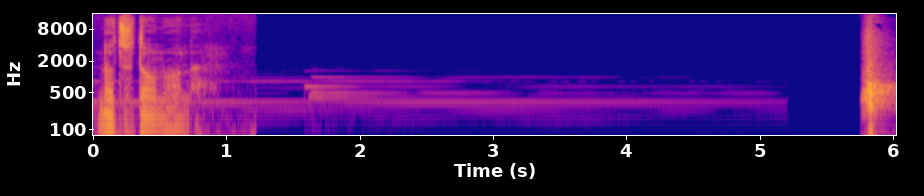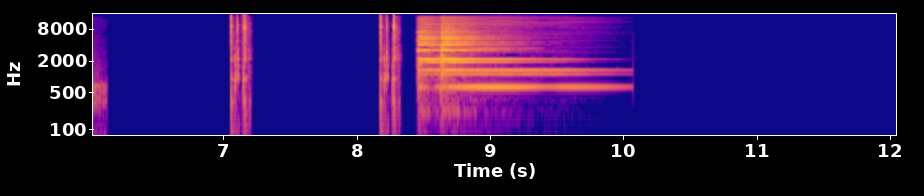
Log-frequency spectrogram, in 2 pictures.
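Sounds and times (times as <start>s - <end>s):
quick clicks: 7.0s - 7.2s, 8.2s - 8.4s
bright bell ding: 8.5s - 10.1s.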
